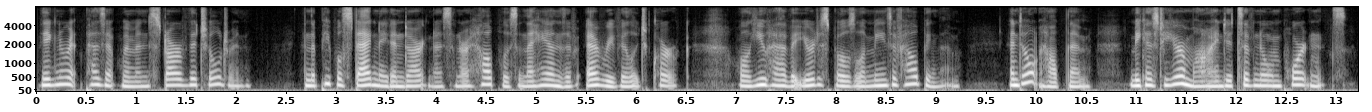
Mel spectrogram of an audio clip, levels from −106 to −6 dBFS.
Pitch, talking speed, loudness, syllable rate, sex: 195 Hz, 210 wpm, -17 LUFS, 6.4 syllables/s, female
